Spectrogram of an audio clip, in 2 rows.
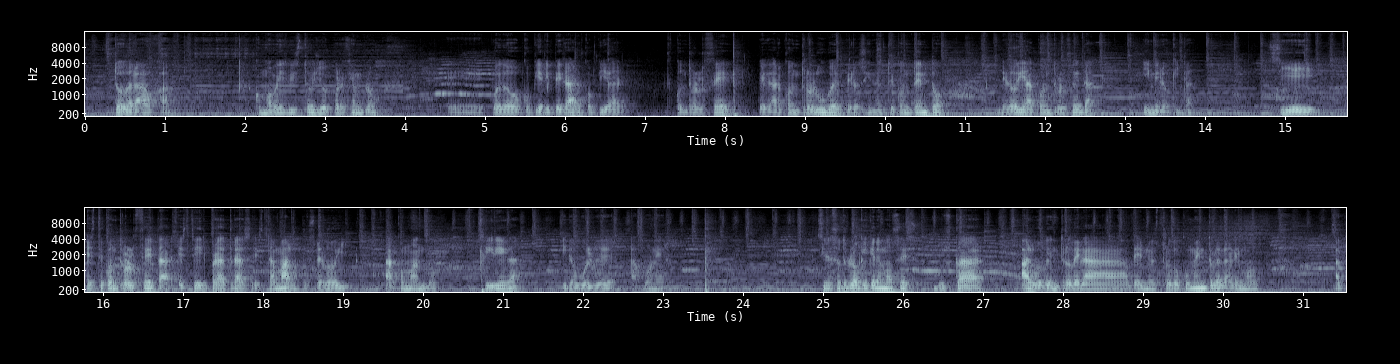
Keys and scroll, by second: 11.3 super+z, 20.5 super+y, 30.8 super+f.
